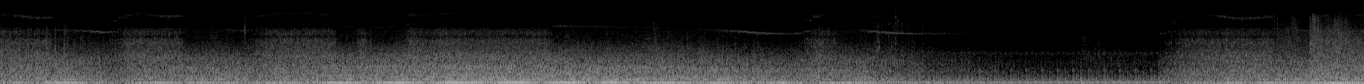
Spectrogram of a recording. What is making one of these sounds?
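A diesel military cargo truck drives along a road, its engine rumbling.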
